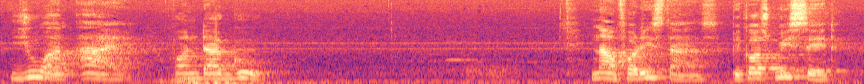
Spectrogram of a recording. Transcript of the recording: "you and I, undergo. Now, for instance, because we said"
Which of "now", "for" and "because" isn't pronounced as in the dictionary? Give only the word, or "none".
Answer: because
